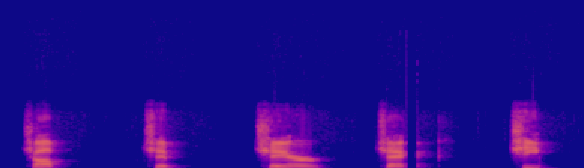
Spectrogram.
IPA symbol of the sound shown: tʃ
